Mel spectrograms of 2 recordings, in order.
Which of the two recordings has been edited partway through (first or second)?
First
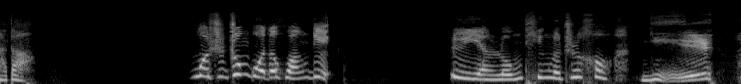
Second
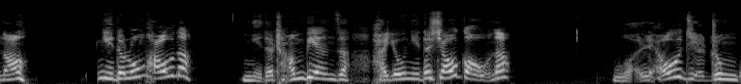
first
